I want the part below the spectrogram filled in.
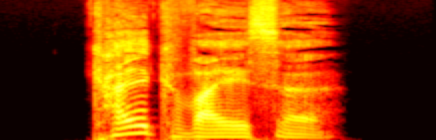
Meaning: inflection of kalkweiß: 1. strong/mixed nominative/accusative feminine singular 2. strong nominative/accusative plural 3. weak nominative all-gender singular
- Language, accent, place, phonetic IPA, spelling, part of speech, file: German, Germany, Berlin, [ˈkalkˌvaɪ̯sə], kalkweiße, adjective, De-kalkweiße.ogg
